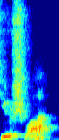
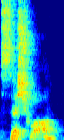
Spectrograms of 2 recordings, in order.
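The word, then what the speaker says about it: Seul Choix: to this place called szechua point now that's s-e-u-l c-h-i-x that's derived from french language which if you're pronouncing it in french my french isn't very good but it's uh schwa but all the locals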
